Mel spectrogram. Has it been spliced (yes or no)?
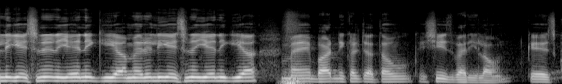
yes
